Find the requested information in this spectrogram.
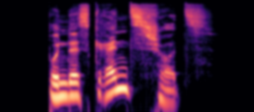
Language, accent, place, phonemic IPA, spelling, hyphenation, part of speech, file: German, Germany, Berlin, /ˌbʊndəsˈɡʁɛntsʃʊts/, Bundesgrenzschutz, Bun‧des‧grenz‧schutz, noun, De-Bundesgrenzschutz.ogg
- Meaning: Bundesgrenzschutz (Federal Border Guard), obsolete name of the Bundespolizei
